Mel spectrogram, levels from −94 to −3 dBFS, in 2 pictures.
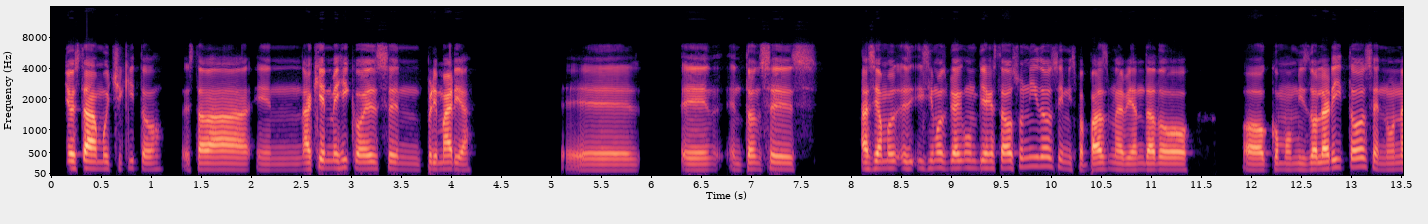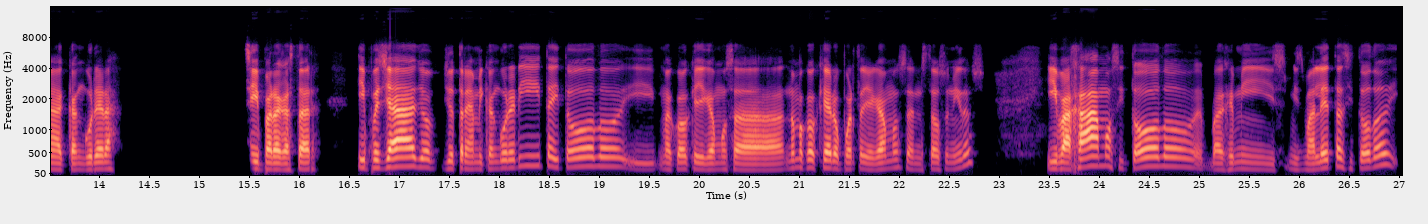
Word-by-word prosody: yo 155 Hz, -, +5 dB
estaba 155 Hz, -1 st, +7 dB
muy 150 Hz, 0 st, -7 dB
chiquito, 140 Hz, -3 st, -8 dB, 0.2 s
estaba 135 Hz, -1 st, +1 dB
en 125 Hz, 0 st, -12 dB
aquí 140 Hz, +5 st, +3 dB
en 160 Hz, -, -4 dB
México 160 Hz, -2 st, -1 dB
es 150 Hz, 0 st, -2 dB
en 130 Hz, -4 st, -6 dB
primaria, 140 Hz, -3 st, +2 dB, 0.9 s
eh, 120 Hz, 0 st, -6 dB, 0.4 s
e 125 Hz, 0 st, -3 dB
entonces, 135 Hz, 0 st, -4 dB, 0.4 s
hacíamos 155 Hz, +2 st, +1 dB
hi 150 Hz, 0 st, -5 dB
hicimos 160 Hz, 0 st, -5 dB
viaj 160 Hz, 0 st, +1 dB
un 165 Hz, -1 st, -7 dB
viaje 160 Hz, -1 st, 0 dB
a -, -, -2 dB
Estados 160 Hz, +3 st, 0 dB
Unidos 200 Hz, 0 st, -5 dB
y 165 Hz, -, -6 dB
mis 135 Hz, -, -15 dB
papás 135 Hz, +2 st, +1 dB
me 135 Hz, -2 st, -6 dB
habían 125 Hz, +1 st, -2 dB
dado, 130 Hz, -1 st, +1 dB, 0.5 s
oh, 125 Hz, -1 st, 0 dB
como 130 Hz, -1 st, -7 dB
mis 130 Hz, 0 st, -10 dB
dolaritos 175 Hz, +6 st, +2 dB
en 130 Hz, -1 st, -5 dB
una 135 Hz, 0 st, 0 dB
cangurera. 140 Hz, +2 st, -1 dB, 1.2 s
Sí, 155 Hz, -1 st, +3 dB
para 140 Hz, -2 st, +6 dB
gastar, 140 Hz, +2 st, +2 dB, 0.3 s
y, 170 Hz, -, -1 dB
pues, 170 Hz, 0 st, 0 dB
ya, 195 Hz, +2 st, +10 dB
yo 180 Hz, -3 st, -5 dB
yo 155 Hz, -, -6 dB
traía 140 Hz, -1 st, 0 dB
mi 145 Hz, -, -6 dB
cangurerita 200 Hz, +8 st, -4 dB
y 180 Hz, -, -5 dB
todo, 200 Hz, +1 st, -3 dB
y 270 Hz, -2 st, -16 dB
me -, -, -5 dB
acuerdo 145 Hz, 0 st, -3 dB
que 145 Hz, -, -5 dB
llegamos 135 Hz, 0 st, -3 dB
a 125 Hz, 0 st, +1 dB
no 160 Hz, -, -5 dB
me 175 Hz, -, -4 dB
acuerdo 175 Hz, -1 st, -2 dB
qué 170 Hz, -, +2 dB
aeropuerto 150 Hz, -2 st, 0 dB
llegamos 140 Hz, +6 st, -3 dB
en 130 Hz, -, -8 dB
Estados 140 Hz, +3 st, -8 dB
Unidos, 165 Hz, -, -11 dB, 0.6 s
y 150 Hz, -, +1 dB
bajamos 195 Hz, +6 st, +7 dB
y -, -, -17 dB
todo, 200 Hz, +3 st, -1 dB
bajé 135 Hz, +1 st, -5 dB
mis 135 Hz, -4 st, -11 dB
mis 130 Hz, -1 st, -18 dB
maletas 165 Hz, +7 st, 0 dB
y 155 Hz, -, -23 dB
todo, 200 Hz, +10 st, -2 dB
145 Hz, 165 wpm, -23 LUFS, 130-170 Hz, 1.2 s, ya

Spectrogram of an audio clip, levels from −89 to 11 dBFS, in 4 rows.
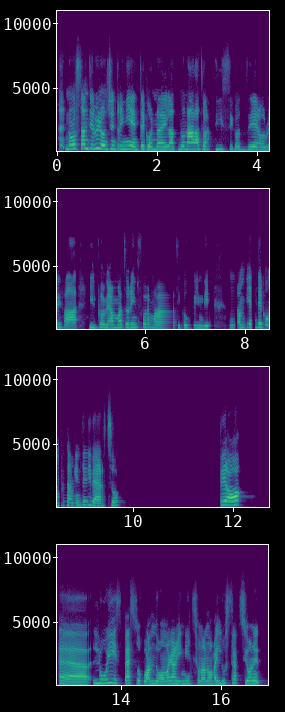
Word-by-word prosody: nonostante 315 Hz, +2 st, +2 dB
lui 345 Hz, +3 st, +4 dB
non 290 Hz, -3 st, +5 dB
c'entri 275 Hz, -1 st, -3 dB
niente 260 Hz, -2 st, +1 dB
con 245 Hz, -1 st, 0 dB
il 245 Hz, 0 st, +2 dB
la 250 Hz, -1 st, +1 dB
non 255 Hz, +1 st, -4 dB
ha 255 Hz, 0 st, +8 dB
lato 260 Hz, +2 st, +2 dB
artistico 255 Hz, -1 st, -6 dB
zero, 245 Hz, -2 st, -2 dB
lui 250 Hz, +3 st, -6 dB
fa 210 Hz, -2 st, 0 dB, 0.2 s
il 240 Hz, -1 st, -6 dB
programmatore 245 Hz, +1 st, -3 dB
informatico, 225 Hz, -4 st, -7 dB
quindi 205 Hz, -2 st, -9 dB, 0.4 s
un 225 Hz, 0 st, -14 dB
ambiente 255 Hz, +4 st, -4 dB
completamente 255 Hz, +3 st, -6 dB
diverso 260 Hz, 0 st, -2 dB, 2.0 s
però, 295 Hz, +1 st, +8 dB, 0.6 s
ehm, 200 Hz, -5 st, +3 dB, 0.2 s
lui 285 Hz, +1 st, 0 dB
spesso 250 Hz, -2 st, +1 dB
quando 225 Hz, 0 st, +2 dB
magari 235 Hz, 0 st, +2 dB
inizio 240 Hz, +1 st, -7 dB
una 215 Hz, 0 st, +2 dB
nuova 225 Hz, 0 st, 0 dB
illustrazione, 235 Hz, -1 st, -2 dB
245 Hz, 115 wpm, -25 LUFS, 225-265 Hz, 2.0 s, ha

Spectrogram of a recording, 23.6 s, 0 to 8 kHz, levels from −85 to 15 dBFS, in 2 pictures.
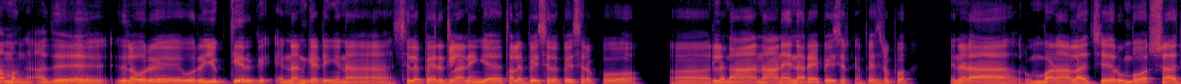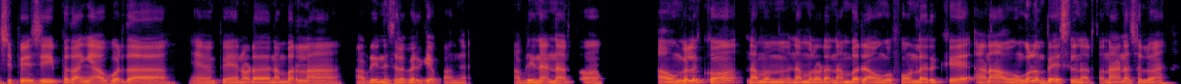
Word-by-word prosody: ஆமாங்க. 155 Hz, -3 st, 0 dB
அது 115 Hz, +5 st, +1 dB, 0.6 s
இதுல 130 Hz, +4 st, +2 dB
ஒரு, 120 Hz, -4 st, +2 dB, 0.3 s
ஒரு 100 Hz, +1 st, +2 dB
யுக்தி 130 Hz, +1 st, 0 dB
இருக்கு. -, -, 0 dB, 0.2 s
என்னன்னு 130 Hz, +2 st, 0 dB
கேட்டீங்கன்னா, 105 Hz, +1 st, 0 dB, 0.5 s
சில 120 Hz, 0 st, +2 dB
பேருக்கெல்லாம் 135 Hz, -3 st, +2 dB
நீங்க 105 Hz, -2 st, +2 dB, 0.2 s
தொலைபேசியில 125 Hz, -6 st, +1 dB
பேசுறப்போ, 100 Hz, -3 st, -2 dB, 0.6 s
அ -, -, -4 dB, 0.3 s
இல்ல 115 Hz, -2 st, +2 dB
நா -, -, 0 dB, 0.3 s
நானே 135 Hz, +7 st, +1 dB
நெறையா 105 Hz, -1 st, +1 dB
பேசிருக்கேன். 95 Hz, 0 st, -2 dB
பேசுறப்போ, 105 Hz, +2 st, -2 dB, 0.5 s
"என்னடா 130 Hz, +1 st, +2 dB, 0.5 s
ரொம்ப 90 Hz, +5 st, +1 dB
நாள் 135 Hz, +2 st, +2 dB
ஆச்சு, 135 Hz, 0 st, -1 dB, 0.2 s
ரொம்ப 105 Hz, +6 st, +1 dB
வருஷம் 110 Hz, +7 st, +1 dB
ஆச்சு 135 Hz, 0 st, -1 dB
பேசி 130 Hz, 0 st, +2 dB
இப்ப 125 Hz, -3 st, -3 dB
தான் 130 Hz, +1 st, +1 dB
ஞாபகம் 125 Hz, +1 st, 0 dB
வருதா? 125 Hz, +1 st, +1 dB, 0.6 s
என் 110 Hz, 0 st, -4 dB
பே -, -, +1 dB
என்னோட 110 Hz, 0 st, 0 dB, 0.2 s
நம்பர்லாம்." 120 Hz, +3 st, 0 dB, 0.3 s
அப்டின்னு 105 Hz, +3 st, 0 dB
சில 105 Hz, -1 st, +2 dB
பேர் 100 Hz, -1 st, 0 dB
கேட்பாங்க. 90 Hz, -1 st, -5 dB, 0.6 s
அப்டின்னா, 100 Hz, +7 st, +1 dB
என்ன 120 Hz, +1 st, +2 dB
அர்த்தம்? 110 Hz, +6 st, -4 dB, 0.7 s
அவங்களுக்கும் 120 Hz, -, +2 dB, 0.2 s
நம் 110 Hz, 0 st, +2 dB, 0.3 s
நம்மளோட 105 Hz, -1 st, +2 dB
நம்பர் 125 Hz, +5 st, +2 dB
அவங்க 100 Hz, -1 st, 0 dB
ஃபோன்ல 110 Hz, -1 st, +1 dB
இருக்கு. 105 Hz, +6 st, -1 dB, 0.2 s
ஆனா, 125 Hz, +4 st, +1 dB
அவங்களும் 135 Hz, +9 st, +1 dB
பேசலன்னு 115 Hz, -1 st, +1 dB
அர்த்தம். 95 Hz, -, -6 dB
நான் 105 Hz, +1 st, -1 dB
என்ன 125 Hz, +1 st, 0 dB
சொல்லுவேன், 110 Hz, +7 st, -1 dB
115 Hz, 145 wpm, -23 LUFS, 105-130 Hz, 0.7 s, இதுல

